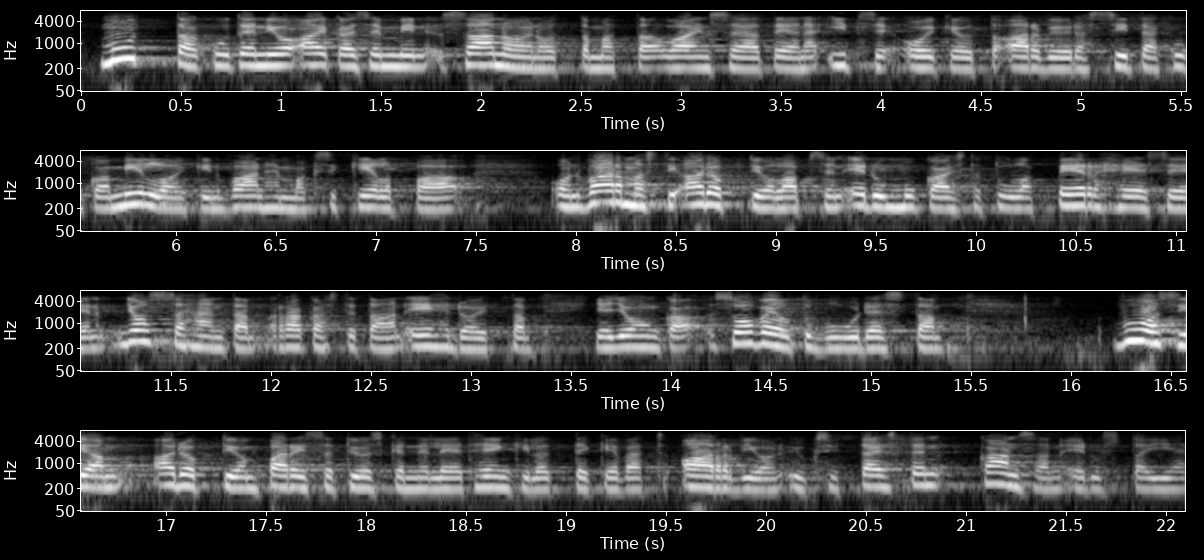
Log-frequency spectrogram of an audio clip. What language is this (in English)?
Finnish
